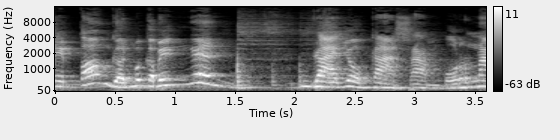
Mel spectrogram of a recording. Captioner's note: non-english speech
